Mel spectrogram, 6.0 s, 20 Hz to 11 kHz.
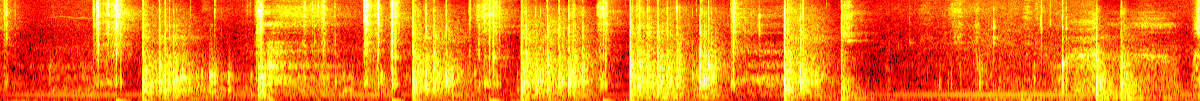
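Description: Steel-cased 9mm cartridges being thumbed one by one out of a steel pistol magazine, each round clicking free and clinking onto the table and the other loose rounds. The clicks come at irregular intervals, with a short pause about four seconds in.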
